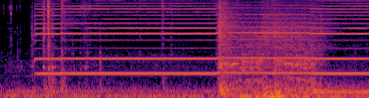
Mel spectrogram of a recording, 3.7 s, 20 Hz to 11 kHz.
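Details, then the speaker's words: 1982 Mercedes 380SL, first start attempt after major idle mixture screw adjustment, fuel low (gauge at reserve): steady high starter whine with a sudden rough burst as it tries to catch, then keeps cranking; nearly starting, cause unconfirmed. "turn this on gas gauge comes up to reserve turn the key whoa she almost started"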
